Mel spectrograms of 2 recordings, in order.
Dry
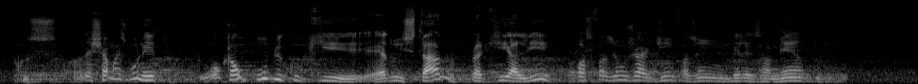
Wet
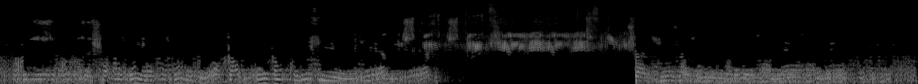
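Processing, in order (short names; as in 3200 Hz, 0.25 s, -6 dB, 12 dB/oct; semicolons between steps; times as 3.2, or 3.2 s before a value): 3.93–6.36 elliptic high-pass 2100 Hz, stop band 50 dB; compressor 6:1, threshold -42 dBFS, peak gain reduction 17.5 dB; echo 0.439 s -5 dB; AM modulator 230 Hz, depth 100%; reverb RT60 0.55 s, pre-delay 3 ms, DRR 11 dB; sample leveller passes 1; spectral gate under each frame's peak -20 dB strong; three-band squash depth 70%; gain +6 dB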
